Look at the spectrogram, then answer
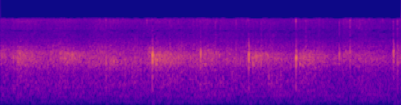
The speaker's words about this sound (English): Let's clap for Jesus. Thank you, choir.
